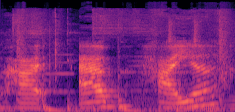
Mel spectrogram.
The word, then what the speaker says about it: Abhaya: They're from the brand called Masquerade, and they are in the style of Abhaya. I believe that's how you pronounce it. It's A-B-H-A-Y-A.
